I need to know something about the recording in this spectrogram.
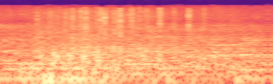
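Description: Outdoor ambience with birds chirping in a quick cluster of short high calls, over a steady low rumble.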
